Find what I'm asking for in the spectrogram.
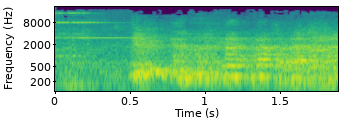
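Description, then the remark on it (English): An alarm clock starts ringing about halfway in, a loud, continuous metallic jangle with bright ringing tones that carries on steadily to the end. “It's a clock, isn't it? Yes, and when I have the hour to make sure that I get somewhere on time, I set the alarm.”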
